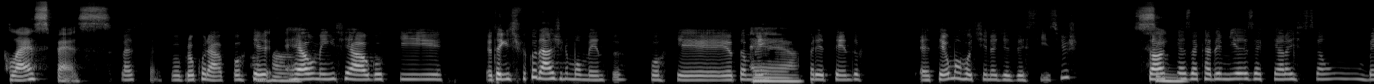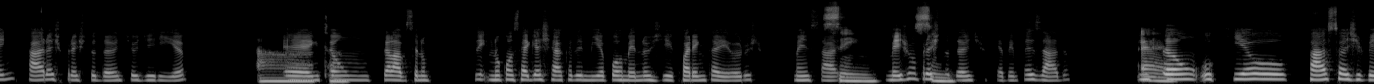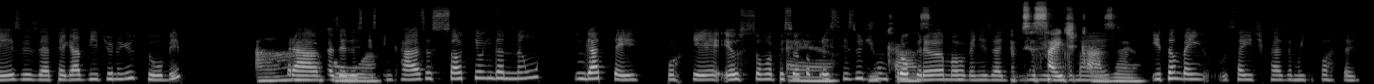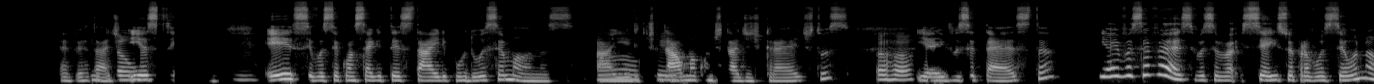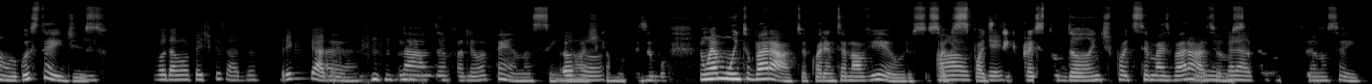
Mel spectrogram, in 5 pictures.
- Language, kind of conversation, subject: Portuguese, unstructured, Qual é o seu truque para manter a energia ao longo do dia?
- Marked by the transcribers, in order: in English: "Class pass"; in English: "Class pass"; giggle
